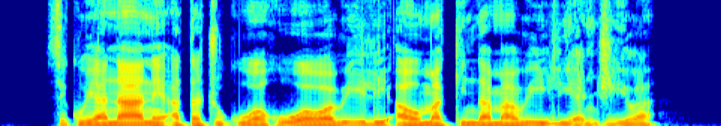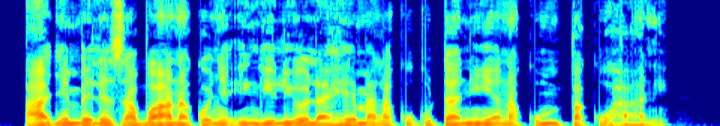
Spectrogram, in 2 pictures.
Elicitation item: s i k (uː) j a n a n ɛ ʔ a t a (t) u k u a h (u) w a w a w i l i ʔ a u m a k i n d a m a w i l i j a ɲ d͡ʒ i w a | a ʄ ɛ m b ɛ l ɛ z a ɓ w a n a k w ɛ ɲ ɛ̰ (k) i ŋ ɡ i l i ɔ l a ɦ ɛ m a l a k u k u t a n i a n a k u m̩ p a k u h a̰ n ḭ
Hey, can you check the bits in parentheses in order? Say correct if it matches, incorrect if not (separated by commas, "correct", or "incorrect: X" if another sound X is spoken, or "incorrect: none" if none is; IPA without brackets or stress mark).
incorrect: u, incorrect: t͡ʃ, correct, incorrect: ʔ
